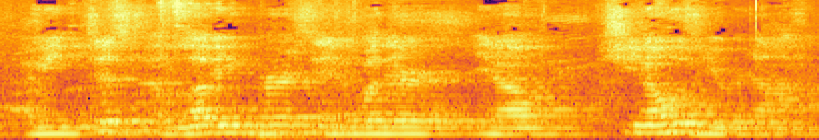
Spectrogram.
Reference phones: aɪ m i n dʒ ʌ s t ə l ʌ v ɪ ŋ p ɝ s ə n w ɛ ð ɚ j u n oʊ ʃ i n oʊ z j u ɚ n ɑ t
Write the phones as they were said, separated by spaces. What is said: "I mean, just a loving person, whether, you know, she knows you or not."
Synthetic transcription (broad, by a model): aɪ m i n dʒ ʌ s t ə l ʌ v ɪ ŋ p ɝ s ə n w ɛ ð ɚ j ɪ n oʊ ʃ i n oʊ z j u ɚ n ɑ t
